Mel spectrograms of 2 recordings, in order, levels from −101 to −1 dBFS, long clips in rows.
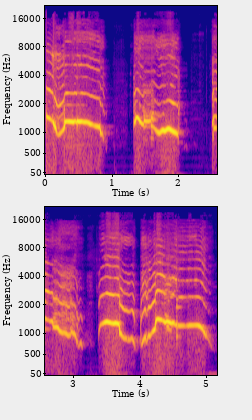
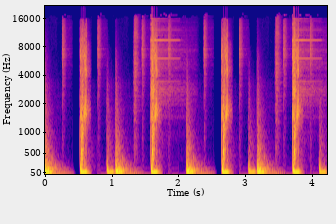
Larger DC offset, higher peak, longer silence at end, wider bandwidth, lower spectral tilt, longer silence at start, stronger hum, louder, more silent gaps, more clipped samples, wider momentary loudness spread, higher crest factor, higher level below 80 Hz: neither; about the same, 0 dBFS vs 0 dBFS; first, 0.15 s vs 0 s; about the same, 16.5 kHz vs 17 kHz; second, 1.5 dB/octave vs -4.5 dB/octave; about the same, 0 s vs 0 s; neither; first, -10 LUFS vs -15 LUFS; second, none vs 0.46-0.52 s, 2.59-2.65 s; second, under 0.1% vs 0.1%; about the same, 11 LU vs 11 LU; about the same, 12 dB vs 14 dB; second, -56 dBFS vs -16 dBFS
